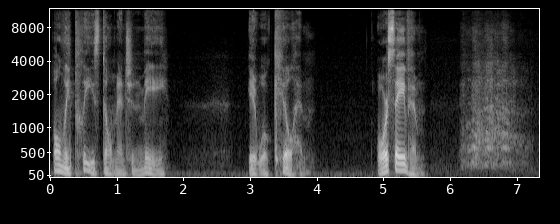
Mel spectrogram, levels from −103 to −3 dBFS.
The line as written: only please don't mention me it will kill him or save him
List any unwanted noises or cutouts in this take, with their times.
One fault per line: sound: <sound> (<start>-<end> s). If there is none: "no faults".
sound: laugh (6.1-7.3 s)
